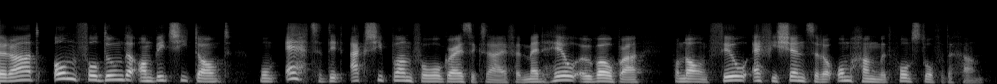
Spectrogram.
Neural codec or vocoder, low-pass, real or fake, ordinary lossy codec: codec, 16 kHz, 0.2 kbps, FocalCodec; 7.2 kHz; fake; none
